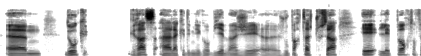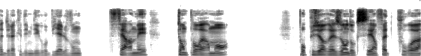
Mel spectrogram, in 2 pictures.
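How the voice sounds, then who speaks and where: A man with a lowish voice hosts a podcast, pausing often on filler sounds as he talks. The sound is close and dry, with no room around it. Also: smooth, dry recording. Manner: hesitant, many "euh" fillers. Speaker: podcast host. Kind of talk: podcast ad read and interview intro.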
